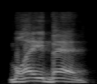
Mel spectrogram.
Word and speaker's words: مغيبات: Mughayibad. Yes, that's actually good pronunciation.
